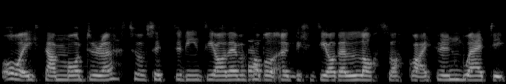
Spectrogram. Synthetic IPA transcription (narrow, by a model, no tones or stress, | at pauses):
oɨθamɔdəɾətʰɔsɪθd̥ənidiɔðɛmapʰɔbɔlˠənɡɪɬidiɔðɛlˠɔtʰlˠɔtɡwajθənənwɛdɪɡ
